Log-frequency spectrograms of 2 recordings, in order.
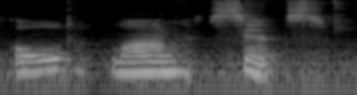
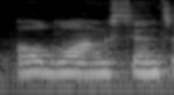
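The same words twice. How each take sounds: First: Each word drawn out very slowly; slow translation. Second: Said in the usual way. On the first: Shown as a demonstration. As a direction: spell out the old phrase slowly and clearly. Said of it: "the literal translation of Auld Lang Syne is".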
